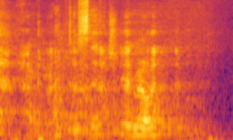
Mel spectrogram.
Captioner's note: laughter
